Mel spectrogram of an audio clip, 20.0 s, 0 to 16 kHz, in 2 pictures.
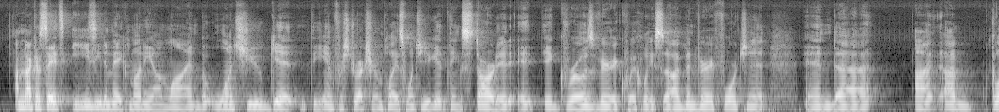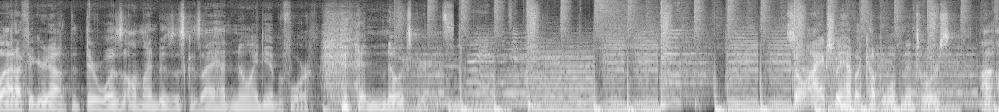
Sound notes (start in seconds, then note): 13.2 laughs; 13.8 upbeat music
